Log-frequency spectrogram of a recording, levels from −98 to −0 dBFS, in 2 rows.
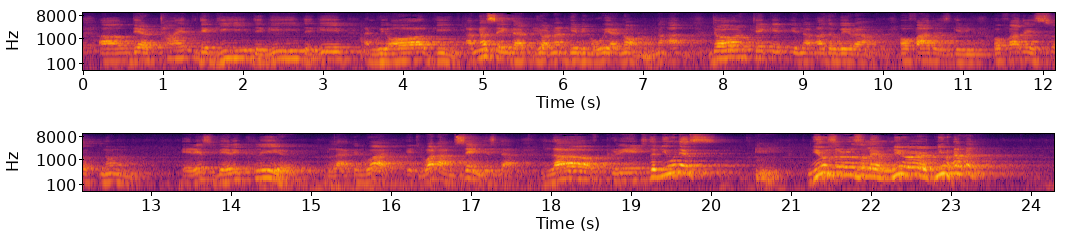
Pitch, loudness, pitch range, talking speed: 150 Hz, -26 LUFS, 135-205 Hz, 165 wpm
